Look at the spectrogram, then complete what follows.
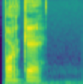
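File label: because, spanish, male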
